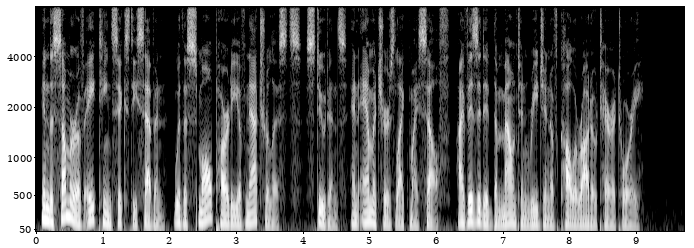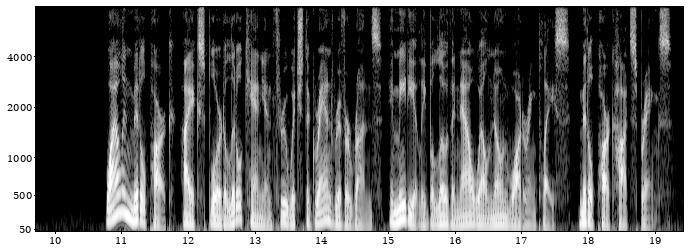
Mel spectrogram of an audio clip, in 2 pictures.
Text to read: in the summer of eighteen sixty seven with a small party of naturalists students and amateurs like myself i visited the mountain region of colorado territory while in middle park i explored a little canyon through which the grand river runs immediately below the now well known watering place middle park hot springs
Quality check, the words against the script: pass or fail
pass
